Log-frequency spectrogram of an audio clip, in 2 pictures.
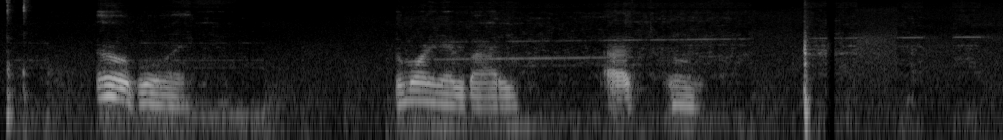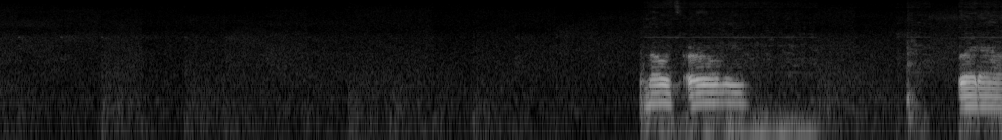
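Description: A man talks calmly and close to a microphone, with pauses.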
